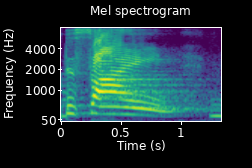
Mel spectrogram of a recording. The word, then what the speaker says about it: design: The 7th one, design. G is silent there.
